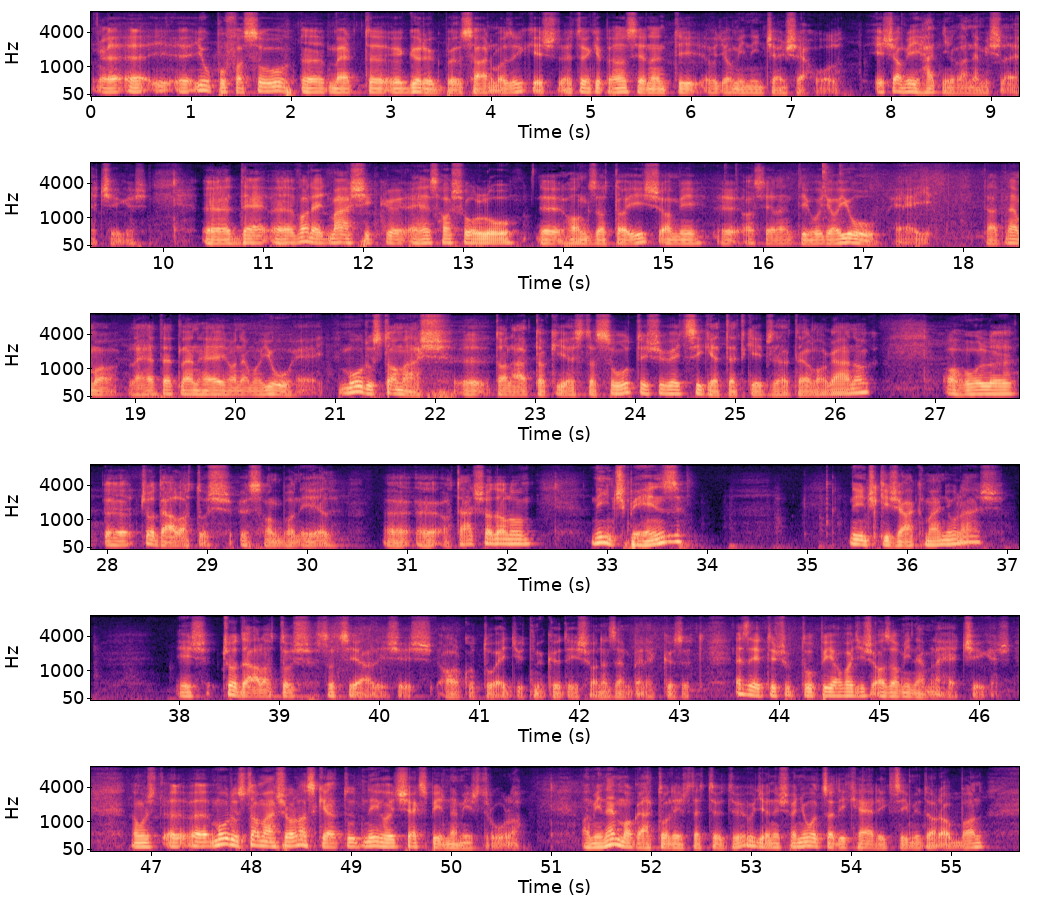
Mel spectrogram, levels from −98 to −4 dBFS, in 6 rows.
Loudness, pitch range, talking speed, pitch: -19 LUFS, 85-110 Hz, 120 wpm, 95 Hz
